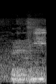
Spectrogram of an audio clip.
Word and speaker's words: पृथ्वी: पृथ्वी व्याम, हा का उच्चारण यहाँ ना हुआ का आना है, किसका आना है? हुआ शब्द का। पृथ्वी, पृथ्वी बोलेंगे, पृथ्वी व्याम, ध्यान देंगे।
